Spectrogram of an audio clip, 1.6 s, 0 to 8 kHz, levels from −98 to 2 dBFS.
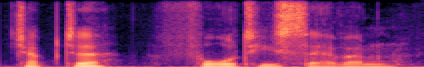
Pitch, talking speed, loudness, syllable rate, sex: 105 Hz, 115 wpm, -17 LUFS, 4.4 syllables/s, male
